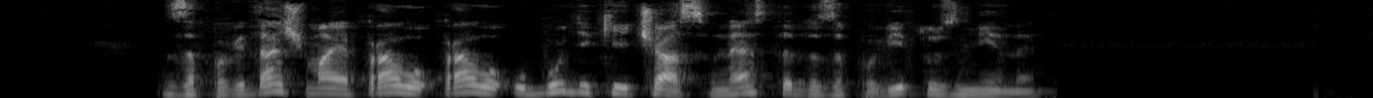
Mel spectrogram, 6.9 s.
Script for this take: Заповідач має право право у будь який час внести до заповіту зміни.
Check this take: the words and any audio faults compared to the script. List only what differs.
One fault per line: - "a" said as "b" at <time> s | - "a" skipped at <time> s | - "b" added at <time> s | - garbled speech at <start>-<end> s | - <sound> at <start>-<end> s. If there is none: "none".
none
